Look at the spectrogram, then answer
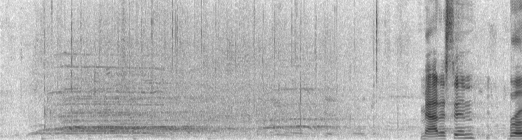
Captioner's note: audience cheering and applauding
